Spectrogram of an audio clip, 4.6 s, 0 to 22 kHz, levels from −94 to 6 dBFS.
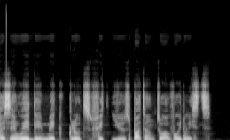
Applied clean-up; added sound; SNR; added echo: none; none; none; none.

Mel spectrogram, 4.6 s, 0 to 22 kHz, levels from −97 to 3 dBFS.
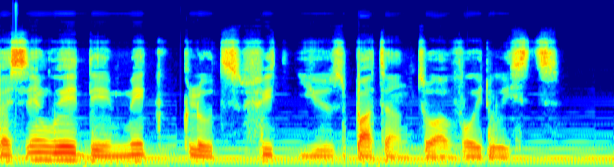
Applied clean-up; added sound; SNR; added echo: none; Guitar; 14 dB; none.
